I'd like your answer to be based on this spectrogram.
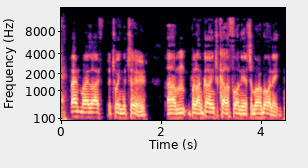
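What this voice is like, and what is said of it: Non-American accent. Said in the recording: “despite the accent”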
